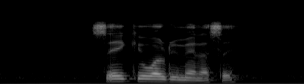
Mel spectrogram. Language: Northern Sotho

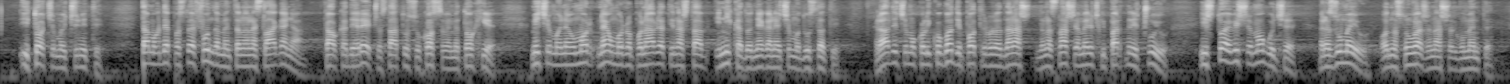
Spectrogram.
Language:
Serbian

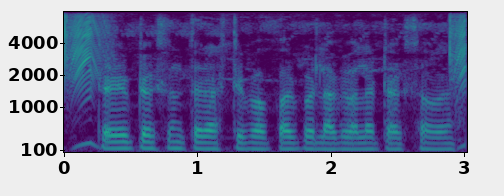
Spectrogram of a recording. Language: Bhojpuri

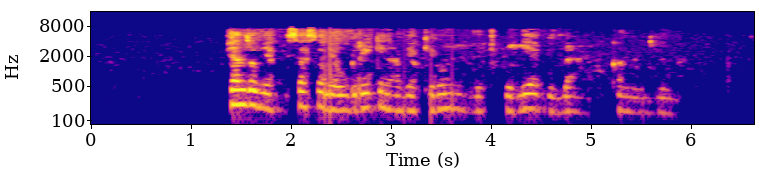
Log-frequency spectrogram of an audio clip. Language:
Swahili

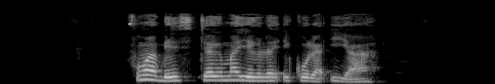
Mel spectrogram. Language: Bankon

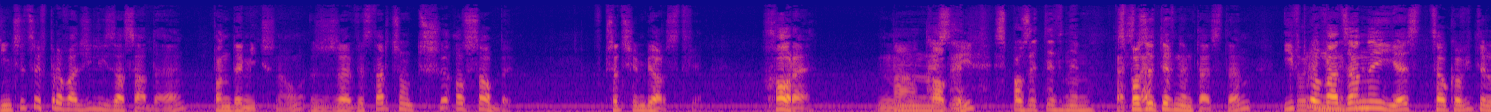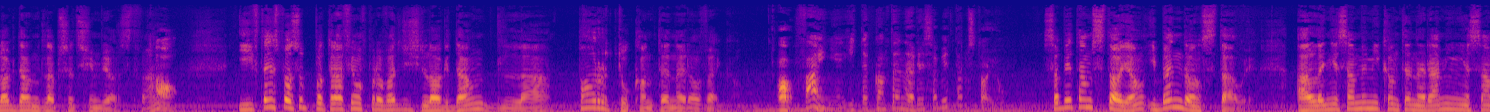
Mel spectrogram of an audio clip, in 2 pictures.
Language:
Polish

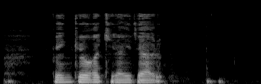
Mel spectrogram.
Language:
Japanese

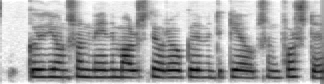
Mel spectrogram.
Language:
Icelandic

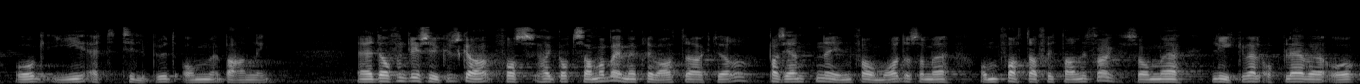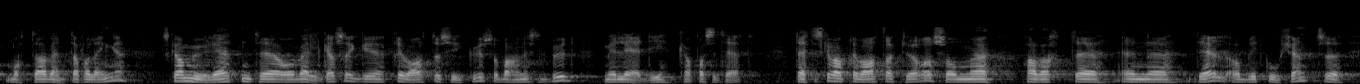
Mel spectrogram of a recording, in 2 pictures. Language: Norwegian Bokmål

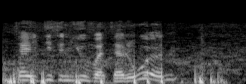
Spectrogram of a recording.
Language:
Kabyle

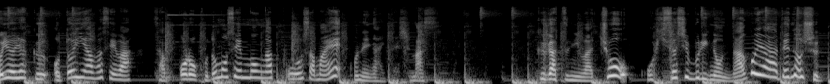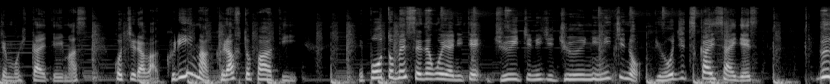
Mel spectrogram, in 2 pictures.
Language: Japanese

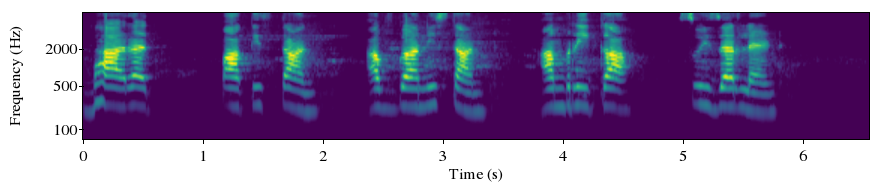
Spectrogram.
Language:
Urdu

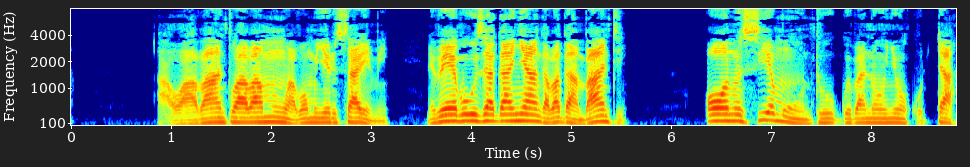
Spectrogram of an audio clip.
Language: Ganda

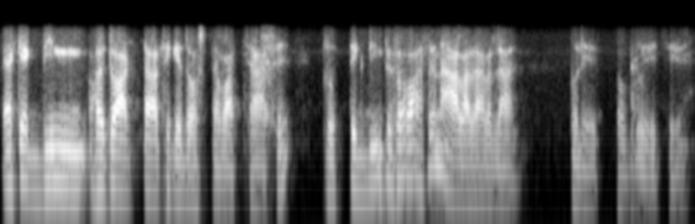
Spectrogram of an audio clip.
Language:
Bangla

